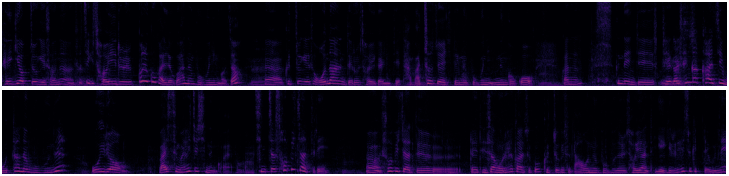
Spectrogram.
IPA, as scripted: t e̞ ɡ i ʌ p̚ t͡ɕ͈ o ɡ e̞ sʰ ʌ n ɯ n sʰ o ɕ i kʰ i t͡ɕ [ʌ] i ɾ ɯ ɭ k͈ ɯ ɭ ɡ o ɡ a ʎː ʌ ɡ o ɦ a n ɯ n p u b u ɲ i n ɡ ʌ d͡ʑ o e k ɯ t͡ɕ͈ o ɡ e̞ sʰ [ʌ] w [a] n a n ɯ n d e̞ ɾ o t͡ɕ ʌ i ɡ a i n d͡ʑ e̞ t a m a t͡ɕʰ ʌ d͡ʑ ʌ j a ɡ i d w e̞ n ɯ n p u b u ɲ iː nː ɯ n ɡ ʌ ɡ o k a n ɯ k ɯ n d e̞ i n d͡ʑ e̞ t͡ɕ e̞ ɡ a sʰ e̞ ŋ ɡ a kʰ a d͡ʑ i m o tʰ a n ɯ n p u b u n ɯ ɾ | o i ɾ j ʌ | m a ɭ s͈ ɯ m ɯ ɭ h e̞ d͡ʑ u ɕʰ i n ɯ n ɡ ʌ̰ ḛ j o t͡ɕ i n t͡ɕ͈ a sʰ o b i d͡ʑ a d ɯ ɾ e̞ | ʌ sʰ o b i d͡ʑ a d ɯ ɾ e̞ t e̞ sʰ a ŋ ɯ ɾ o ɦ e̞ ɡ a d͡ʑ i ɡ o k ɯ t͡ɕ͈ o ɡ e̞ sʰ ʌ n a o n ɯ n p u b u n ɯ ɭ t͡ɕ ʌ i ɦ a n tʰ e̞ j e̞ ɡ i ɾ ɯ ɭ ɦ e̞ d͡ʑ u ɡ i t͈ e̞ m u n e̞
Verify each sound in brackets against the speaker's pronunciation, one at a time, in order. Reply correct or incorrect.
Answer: correct, correct, incorrect: ʌ

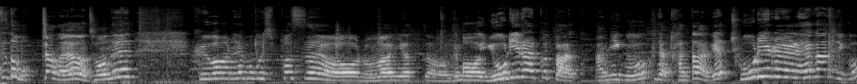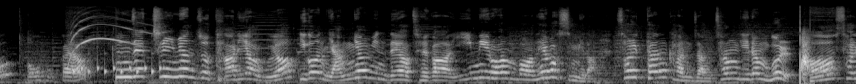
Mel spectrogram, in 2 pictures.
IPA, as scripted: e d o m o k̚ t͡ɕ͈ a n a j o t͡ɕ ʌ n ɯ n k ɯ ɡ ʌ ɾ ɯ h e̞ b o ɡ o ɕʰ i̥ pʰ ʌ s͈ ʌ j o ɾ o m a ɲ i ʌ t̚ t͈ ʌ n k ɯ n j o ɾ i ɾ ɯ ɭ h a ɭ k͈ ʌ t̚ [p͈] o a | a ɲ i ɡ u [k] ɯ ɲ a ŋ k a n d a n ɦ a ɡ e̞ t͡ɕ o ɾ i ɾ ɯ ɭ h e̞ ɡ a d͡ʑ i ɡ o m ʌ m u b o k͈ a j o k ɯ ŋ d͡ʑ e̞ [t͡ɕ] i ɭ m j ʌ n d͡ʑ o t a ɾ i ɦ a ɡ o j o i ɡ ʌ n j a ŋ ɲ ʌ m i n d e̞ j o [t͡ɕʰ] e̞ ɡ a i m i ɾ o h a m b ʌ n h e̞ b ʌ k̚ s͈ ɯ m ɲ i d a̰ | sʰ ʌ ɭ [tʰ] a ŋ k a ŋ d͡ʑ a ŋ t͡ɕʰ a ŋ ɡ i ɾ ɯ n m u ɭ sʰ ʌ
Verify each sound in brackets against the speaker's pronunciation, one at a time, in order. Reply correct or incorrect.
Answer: incorrect: t͈, correct, incorrect: t͡ɕʰ, incorrect: t͡ɕ, correct

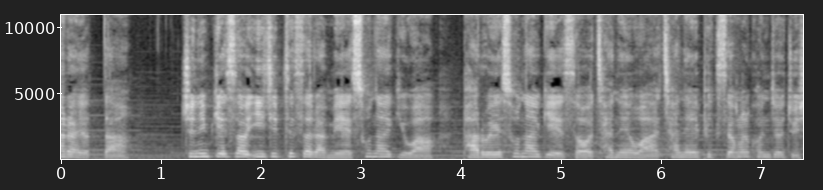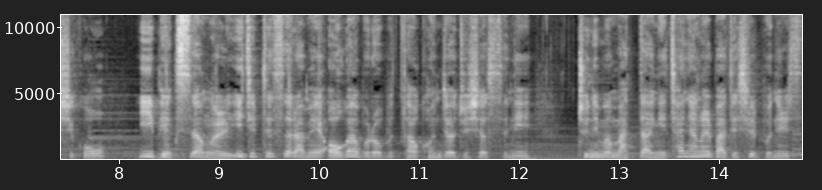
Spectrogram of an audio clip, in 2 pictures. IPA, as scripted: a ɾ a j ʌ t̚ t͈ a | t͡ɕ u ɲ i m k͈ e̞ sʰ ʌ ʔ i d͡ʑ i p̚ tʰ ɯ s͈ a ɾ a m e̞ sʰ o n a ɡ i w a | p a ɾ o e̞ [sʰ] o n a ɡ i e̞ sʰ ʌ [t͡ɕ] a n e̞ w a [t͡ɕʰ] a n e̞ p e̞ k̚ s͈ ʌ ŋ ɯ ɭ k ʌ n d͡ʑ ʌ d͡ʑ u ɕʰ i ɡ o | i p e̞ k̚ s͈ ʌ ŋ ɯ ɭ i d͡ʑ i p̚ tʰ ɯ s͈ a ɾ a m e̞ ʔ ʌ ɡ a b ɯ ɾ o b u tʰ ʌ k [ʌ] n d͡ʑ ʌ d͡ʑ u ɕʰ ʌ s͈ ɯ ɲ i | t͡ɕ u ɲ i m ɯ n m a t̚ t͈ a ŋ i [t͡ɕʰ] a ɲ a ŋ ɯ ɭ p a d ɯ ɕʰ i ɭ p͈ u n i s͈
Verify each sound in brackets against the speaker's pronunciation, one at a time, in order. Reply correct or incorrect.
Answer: correct, correct, incorrect: t͡ɕ, correct, correct

